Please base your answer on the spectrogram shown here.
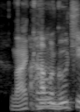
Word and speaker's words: Hamaguchi: Haiku Hamaguchi, maybe? Hamaguchi is correct.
